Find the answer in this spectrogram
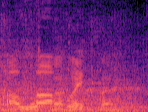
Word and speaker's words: Allah: complications of language infliction is on the second syllable Allah I think we have a wonderful story I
